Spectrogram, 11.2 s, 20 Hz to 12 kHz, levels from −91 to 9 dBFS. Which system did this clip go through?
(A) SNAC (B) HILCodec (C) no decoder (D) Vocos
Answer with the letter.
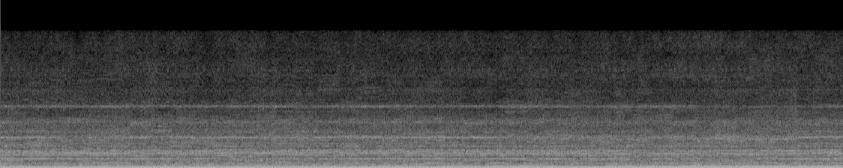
A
